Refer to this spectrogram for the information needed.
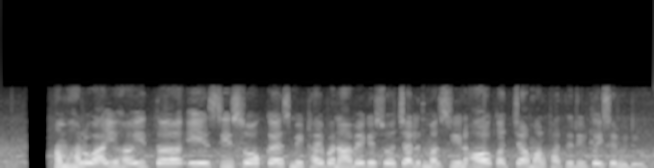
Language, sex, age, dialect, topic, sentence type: Bhojpuri, female, 18-24, Southern / Standard, banking, question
